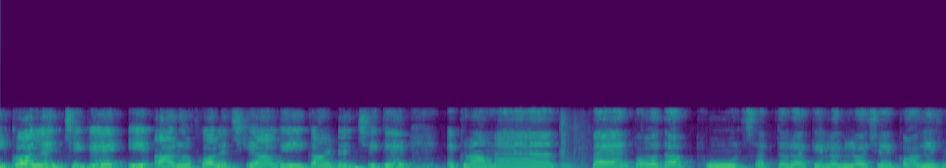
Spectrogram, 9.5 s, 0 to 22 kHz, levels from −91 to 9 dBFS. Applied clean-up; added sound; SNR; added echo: neural separator model SepFormer DNS4.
